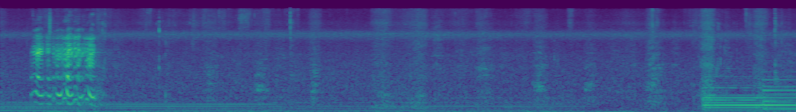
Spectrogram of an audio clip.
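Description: A short, wavering animal whimper about half a second in, followed by faint scattered clicks and rustles. Soft piano music comes in near the end.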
